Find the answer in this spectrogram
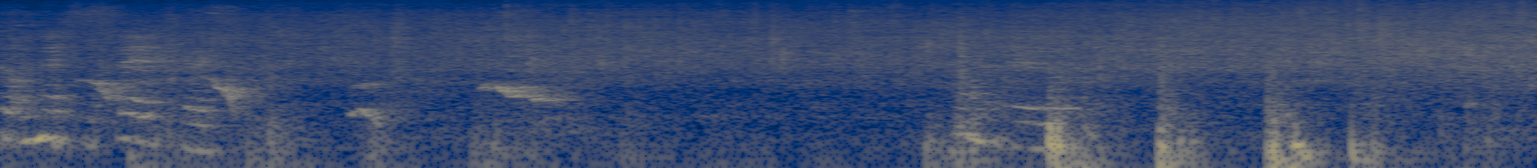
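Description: Faint voices talking in the background over a steady hiss, with a few short knocks in the second half.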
